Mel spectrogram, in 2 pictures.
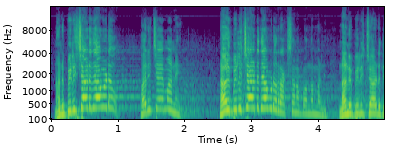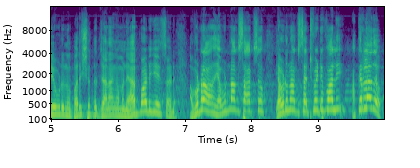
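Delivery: high, ringing preacher's cry; fervent preaching. Acted. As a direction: proclaim it, rising to a pitch. Preaching at full force.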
